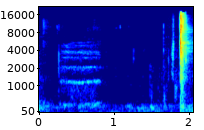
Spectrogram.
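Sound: sip of water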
